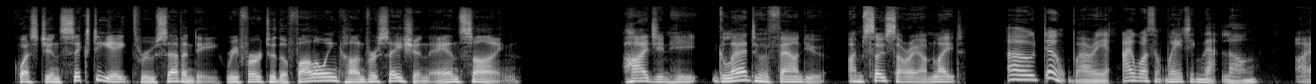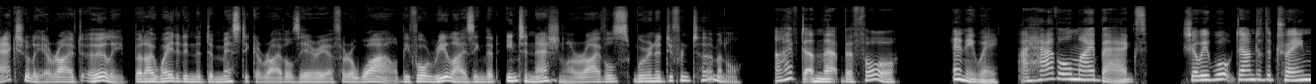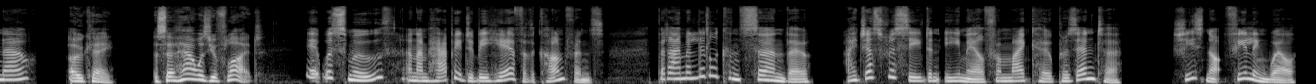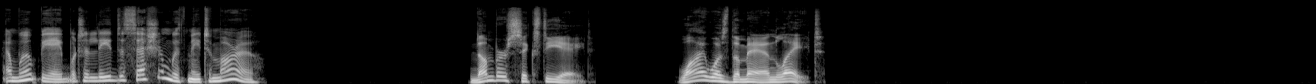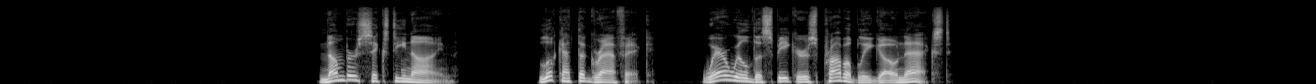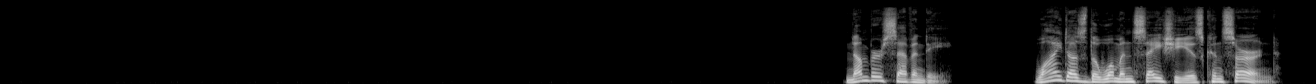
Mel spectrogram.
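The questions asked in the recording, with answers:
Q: Why was the man late?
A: He waited in the wrong terminal (domestic arrivals instead of international arrivals).

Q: Why does the woman say she is concerned?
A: Her co-presenter is sick and can't lead the session with her tomorrow.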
